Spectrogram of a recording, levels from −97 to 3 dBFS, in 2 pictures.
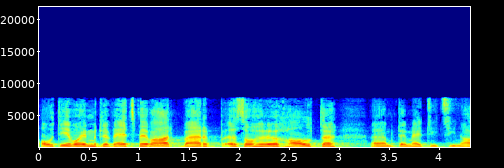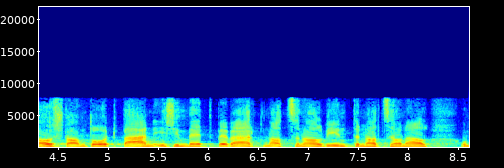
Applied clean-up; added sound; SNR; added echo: none; none; none; none.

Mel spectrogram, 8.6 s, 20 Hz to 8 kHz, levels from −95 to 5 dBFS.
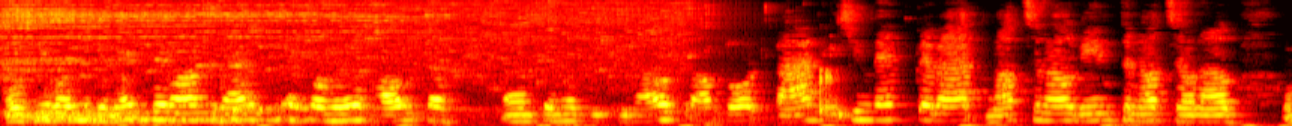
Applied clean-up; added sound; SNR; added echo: classical method WPE with log-MMSE.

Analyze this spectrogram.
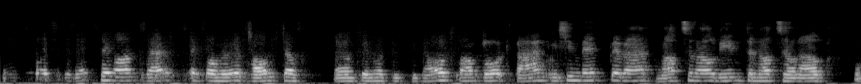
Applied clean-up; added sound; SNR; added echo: neural mask model DeepFilterNet 3.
